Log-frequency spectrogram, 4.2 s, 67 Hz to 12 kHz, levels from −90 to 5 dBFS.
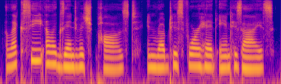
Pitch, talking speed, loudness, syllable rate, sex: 200 Hz, 140 wpm, -17 LUFS, 5.2 syllables/s, female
